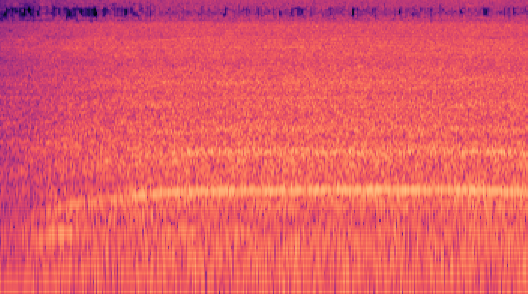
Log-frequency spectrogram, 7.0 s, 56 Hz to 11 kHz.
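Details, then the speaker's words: Ford V8 held at 1800 rpm, stumbling unevenly from a dead misfire on cylinder 4 (passenger side, rear); the misfire persists above idle and gets worse under load. "At 1800 RPMs, it does not go away. Okay, let's put it under a load. Under a load, it gets way worse."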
